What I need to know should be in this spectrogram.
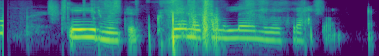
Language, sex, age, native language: Icelandic, female, 11, Icelandic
